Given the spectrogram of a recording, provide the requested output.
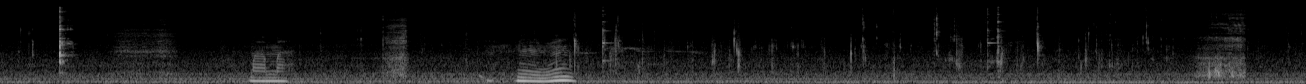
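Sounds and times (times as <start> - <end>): steady low hum: 0.0 - 13.0
person chewing food: 5.7 - 13.0.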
